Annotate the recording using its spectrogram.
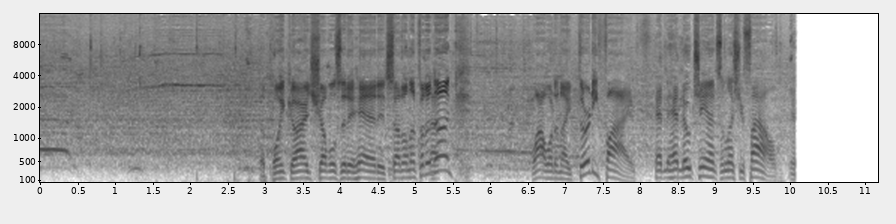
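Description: A large crowd cheers and murmurs in an echoing arena.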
